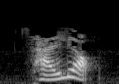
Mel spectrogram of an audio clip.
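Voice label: "材料", Mandarin Chinese; chinese-flashcards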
